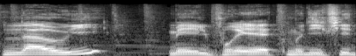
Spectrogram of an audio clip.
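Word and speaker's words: Naoe: disait l'héroine devrait s'appeler naoé qui se prononce naoi mais il pourrait être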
